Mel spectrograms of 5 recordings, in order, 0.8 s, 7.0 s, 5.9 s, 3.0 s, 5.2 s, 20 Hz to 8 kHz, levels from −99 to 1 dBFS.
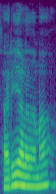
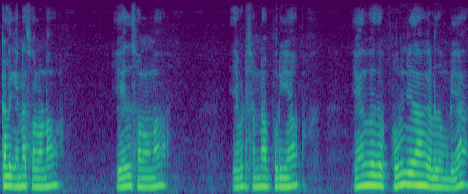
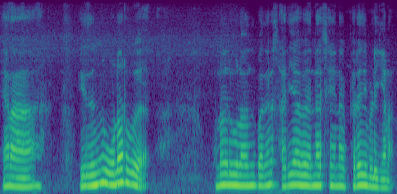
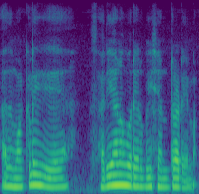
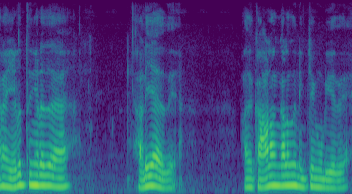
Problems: none marked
